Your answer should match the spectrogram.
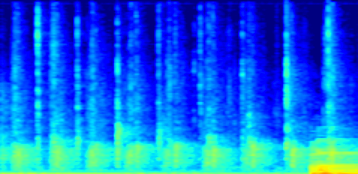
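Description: A quiet lull in a live band set: scattered light claps or taps over a steady low hum, with the music dropped out. The band comes back in loudly right at the end.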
